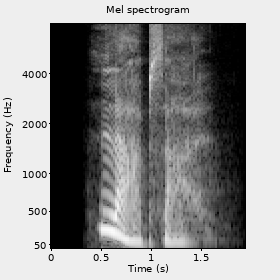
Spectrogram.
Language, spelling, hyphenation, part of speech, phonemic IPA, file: German, Labsal, Lab‧sal, noun, /ˈlaːpˌzaːl/, De-Labsal.ogg
- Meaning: refreshment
